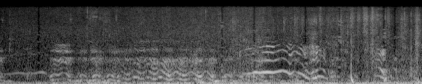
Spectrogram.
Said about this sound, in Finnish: Mutta tiedätkö mikä se oli? Se oli tämä ääni. Hirvi siis kuulostaa tältä. Hirviä oli tosi paljon liikkeellä. Me nähtiin siis viikonlopun aikana mitä varmaan kolme vai neljä hirveä. Ja tuolta siis kuulostaa hirvi.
